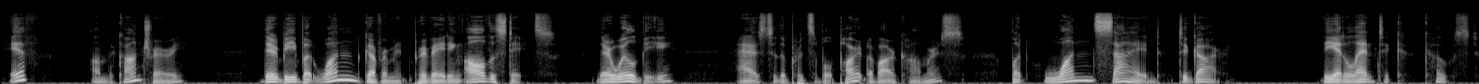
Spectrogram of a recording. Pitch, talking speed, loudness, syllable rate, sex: 110 Hz, 125 wpm, -21 LUFS, 4.4 syllables/s, male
